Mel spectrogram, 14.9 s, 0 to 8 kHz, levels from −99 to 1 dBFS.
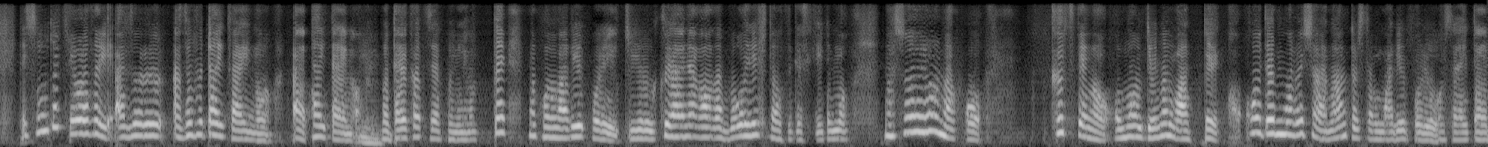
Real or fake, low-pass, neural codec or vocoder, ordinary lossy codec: fake; 7.2 kHz; codec, 16 kHz, 1 kbps, FreqCodec, smaller model; none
